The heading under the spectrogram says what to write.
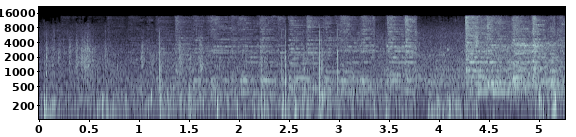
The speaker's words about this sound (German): Und sie lieben es laut zu sein, darum nutzen sie Böller und Feuerwerk. Aber keine Sorge, es sind keine Schüsse.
